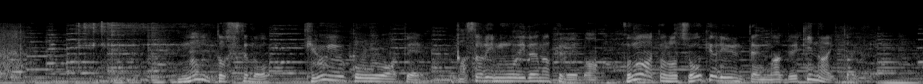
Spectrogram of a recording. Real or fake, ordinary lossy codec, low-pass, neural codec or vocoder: fake; AAC, 48 kbps; 7.2 kHz; codec, 16 kHz, 4 kbps, X-Codec, HuBERT features, trained on general audio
